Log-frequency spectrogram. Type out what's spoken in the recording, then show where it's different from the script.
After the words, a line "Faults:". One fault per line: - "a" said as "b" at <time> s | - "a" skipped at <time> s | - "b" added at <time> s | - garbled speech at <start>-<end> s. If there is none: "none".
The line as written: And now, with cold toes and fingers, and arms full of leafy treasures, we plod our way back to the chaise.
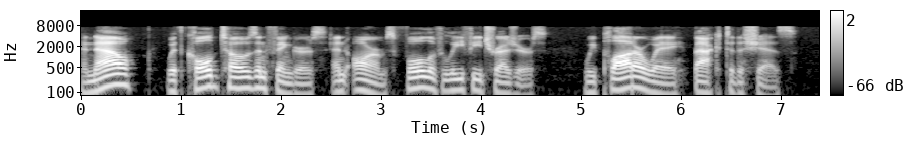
And now, with cold toes and fingers, and arms full of leafy treasures, we plod our way back to the chaise.
Faults:
none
